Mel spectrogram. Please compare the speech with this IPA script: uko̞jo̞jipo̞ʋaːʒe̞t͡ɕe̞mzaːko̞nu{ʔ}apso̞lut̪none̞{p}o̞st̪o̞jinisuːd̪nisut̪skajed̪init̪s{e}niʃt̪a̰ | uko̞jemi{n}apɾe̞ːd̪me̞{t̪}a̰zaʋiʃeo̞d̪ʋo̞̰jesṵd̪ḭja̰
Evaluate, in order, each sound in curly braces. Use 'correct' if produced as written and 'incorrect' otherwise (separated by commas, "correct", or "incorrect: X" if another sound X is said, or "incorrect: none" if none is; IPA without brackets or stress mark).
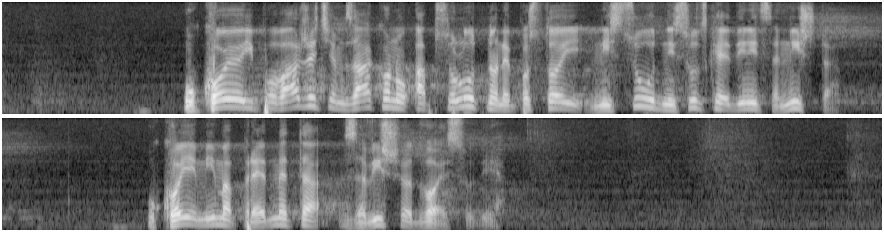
correct, correct, incorrect: a, incorrect: m, correct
